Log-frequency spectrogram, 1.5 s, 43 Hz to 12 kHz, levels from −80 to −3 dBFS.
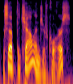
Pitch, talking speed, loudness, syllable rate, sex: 115 Hz, 205 wpm, -19 LUFS, 6.3 syllables/s, male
